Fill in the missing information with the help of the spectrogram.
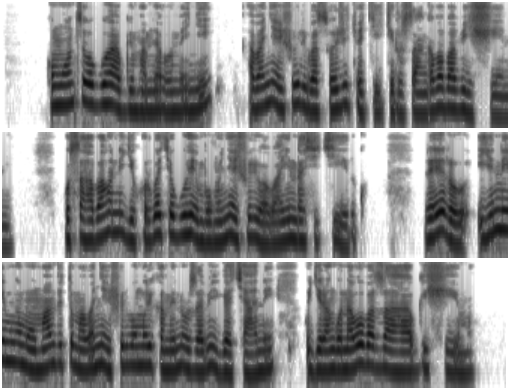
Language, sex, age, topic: Kinyarwanda, female, 18-24, education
